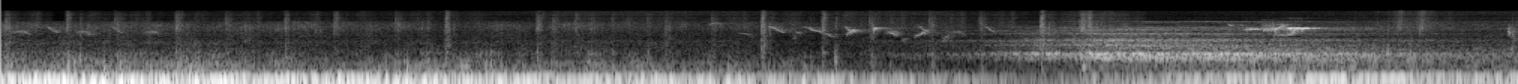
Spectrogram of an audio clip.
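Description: Footsteps crunch on grass and stone.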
